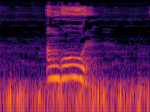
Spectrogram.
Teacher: अनुस्वार की जो आवाज़ है वो नाक में से आती है।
